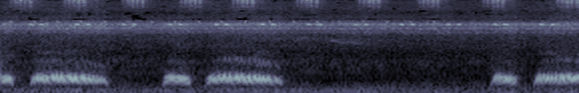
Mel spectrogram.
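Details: Spotted dove in a forest, a wild bird meeting a decoy after a week of use; low hollow coos in short-then-long pairs, three pairs with gaps, over a faint steady high-pitched hum.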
